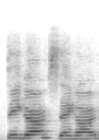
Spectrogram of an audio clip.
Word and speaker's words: Segar: Segar. Just spell it right on the check.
